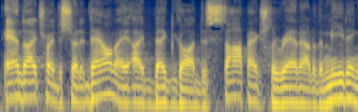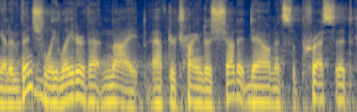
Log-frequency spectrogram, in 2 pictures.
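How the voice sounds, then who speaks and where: Earnest, low-voiced male preacher. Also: slight background noise. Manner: earnest, fluent storytelling with frequent "uh" fillers. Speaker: guest preacher. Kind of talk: personal testimony in an interview.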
